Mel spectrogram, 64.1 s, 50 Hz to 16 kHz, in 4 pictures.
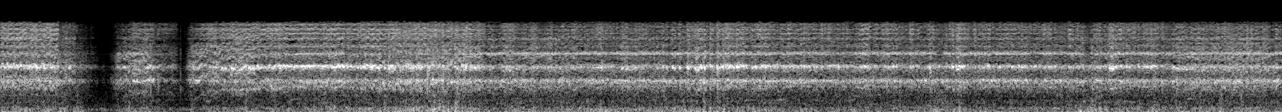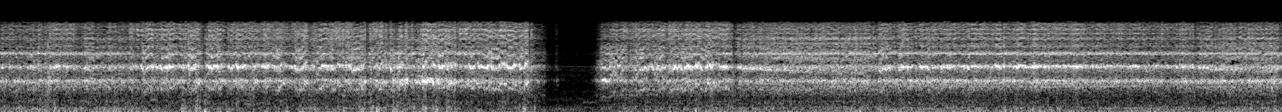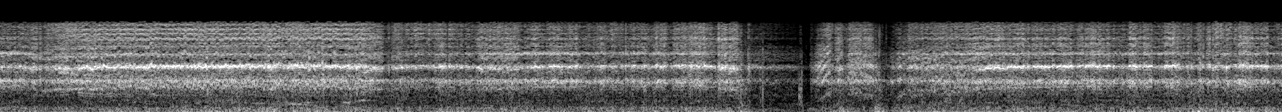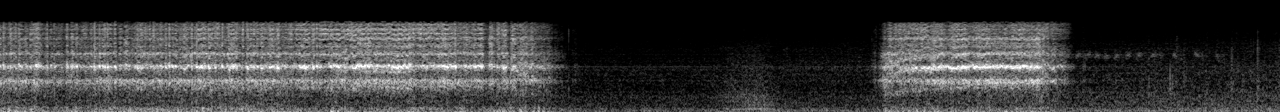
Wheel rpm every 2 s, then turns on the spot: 120, 150, 210, 220, 230, 230, 230, 220, 220, 230, 230, 130, 200, 220, 230, 230, 210, 190, 210, 230, 160, 90, 220, 240, 230, 230, 220, 90, 0, 60, 150, 0.
none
